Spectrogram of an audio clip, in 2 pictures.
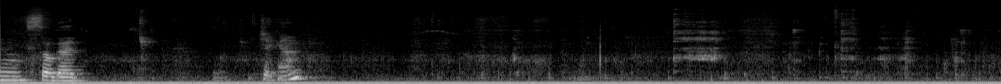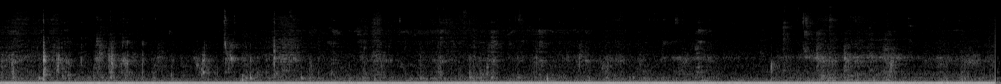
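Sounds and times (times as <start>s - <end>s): low hum: 0.0s - 20.0s
soft mouth clicks: 1.3s - 1.6s
close chewing of food: 3.3s - 20.0s
fork scraping on plate: 6.7s - 9.7s.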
